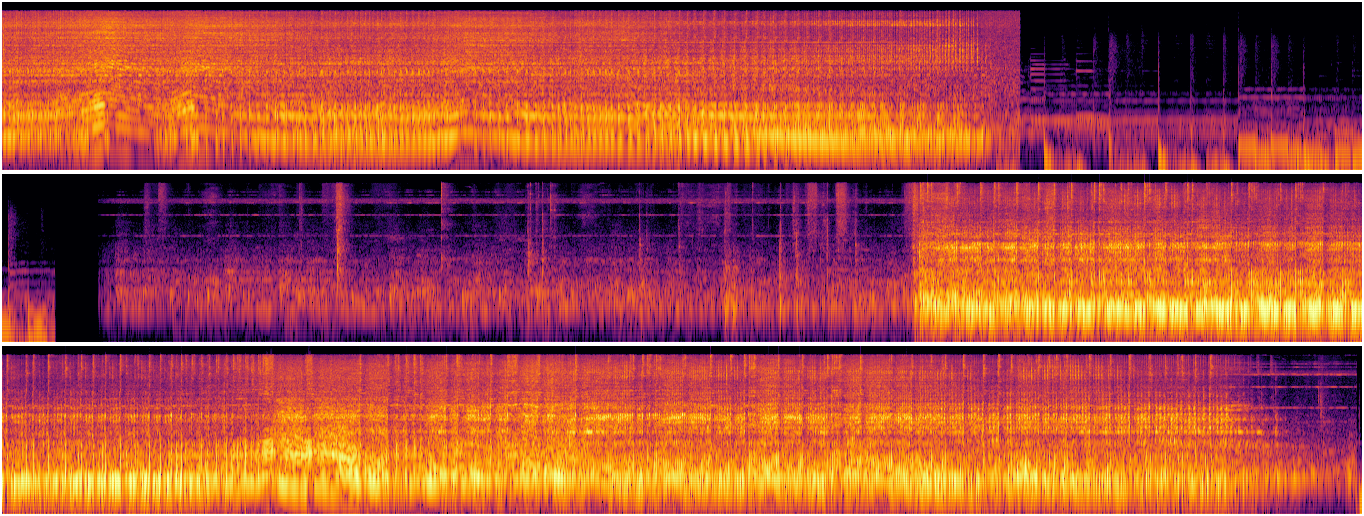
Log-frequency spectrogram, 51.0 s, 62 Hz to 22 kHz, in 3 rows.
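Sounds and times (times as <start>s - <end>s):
two-stroke engine starting and running: 0.0s - 12.8s, 27.8s - 51.0s
fast irregular rattle: 39.6s - 49.5s.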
